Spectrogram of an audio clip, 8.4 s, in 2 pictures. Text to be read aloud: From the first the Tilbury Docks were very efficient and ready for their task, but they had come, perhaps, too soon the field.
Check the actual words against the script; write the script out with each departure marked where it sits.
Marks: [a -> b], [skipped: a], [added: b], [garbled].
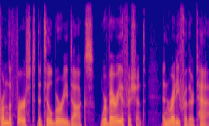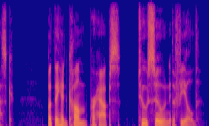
From the first the Tilbury Docks were very efficient and ready for their task, but they had come, perhaps, too soon the field.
